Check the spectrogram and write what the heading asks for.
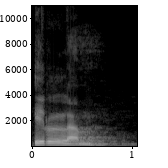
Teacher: Meleburnya huruf sukun pada huruf nun ke huruf berharakat setelahnya yaitu huruf lam. Sehingga dua huruf tersebut menjadi satu huruf yang ditasdid di huruf yang kedua sehingga berubah bacaannya menjadi illam. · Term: idgham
